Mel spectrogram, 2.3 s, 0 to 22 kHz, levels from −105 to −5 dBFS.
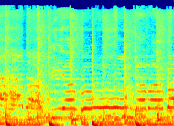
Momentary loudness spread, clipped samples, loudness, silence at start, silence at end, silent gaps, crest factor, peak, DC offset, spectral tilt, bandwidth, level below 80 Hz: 2 LU; under 0.1%; -19 LUFS; 0 s; 0 s; none; 12 dB; -6 dBFS; under 0.1%; -6 dB/octave; 18 kHz; -22 dBFS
